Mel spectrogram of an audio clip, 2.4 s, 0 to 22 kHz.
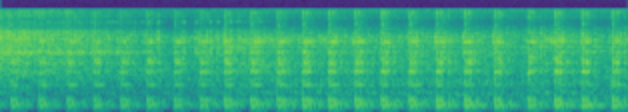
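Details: Keeway Target 125 Cub-type motorcycle engine, idling and blipped: steady, even idle pulses at about eight a second with no ticking or hiss; the PAIR valve noise is gone.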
